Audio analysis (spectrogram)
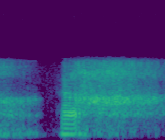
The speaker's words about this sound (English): Who wants to hear me breathe?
